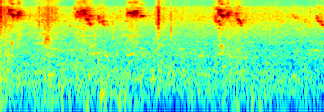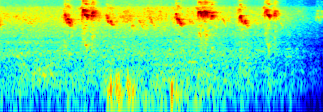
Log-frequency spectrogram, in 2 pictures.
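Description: Small birds chirping outdoors: many short, high chirps repeated irregularly, fading out near the end.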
